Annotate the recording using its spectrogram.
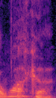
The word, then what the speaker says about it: Joaquin: Because although it's spelled a bit like Joaquin, you must be Joaquin Phoenix. – It's lovely stuff. – Lovely. And now he's the Waka.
